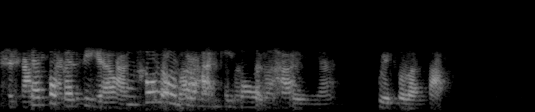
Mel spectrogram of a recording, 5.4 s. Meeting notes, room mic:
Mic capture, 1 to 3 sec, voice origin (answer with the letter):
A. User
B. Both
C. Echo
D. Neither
C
